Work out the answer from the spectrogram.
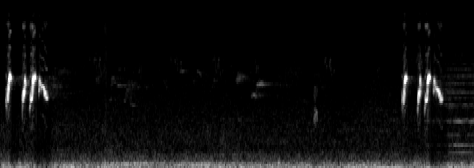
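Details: Red-whiskered bulbul song for training birds for singing competitions and firing up newly caught birds: two short bursts of bright, bouncing whistled notes, one at the start and one near the end, with quiet between.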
